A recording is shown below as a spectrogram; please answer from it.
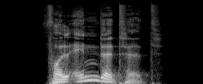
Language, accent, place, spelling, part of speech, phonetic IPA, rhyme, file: German, Germany, Berlin, vollendetet, verb, [fɔlˈʔɛndətət], -ɛndətət, De-vollendetet.ogg
- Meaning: inflection of vollenden: 1. second-person plural preterite 2. second-person plural subjunctive II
